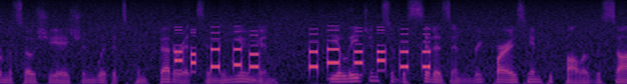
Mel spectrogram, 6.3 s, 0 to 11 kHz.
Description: DTMF, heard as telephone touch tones, dialled by hand, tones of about 80 ms, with speech in English. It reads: 07361 298022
